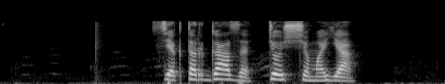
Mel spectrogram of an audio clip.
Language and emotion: Russian, angry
